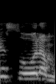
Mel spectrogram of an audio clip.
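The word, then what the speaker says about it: column: इसको 16 में नहीं बोलेंगे इसको क्या बोलेंगे कलम बोलेंगे नेक्स्ट एग्जाम सी ओ और दी आई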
